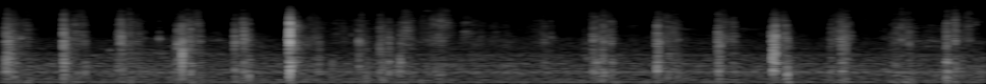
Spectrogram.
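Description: Tarot cards are shuffled at close range in a quiet room, giving a run of short, crisp riffling bursts at irregular intervals, with a steady low hum running beneath them.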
